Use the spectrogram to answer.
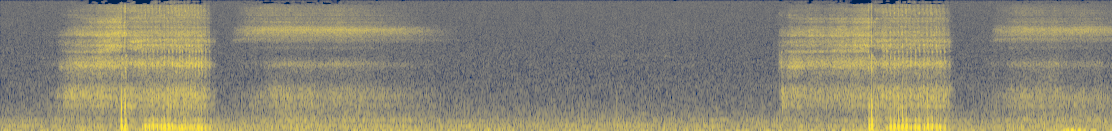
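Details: Sleeping dog snoring: slow, snorting snores about nine a minute, each followed by a whistling out-breath, over steady background hiss; ordinary snoring recorded as an ambient sound.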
